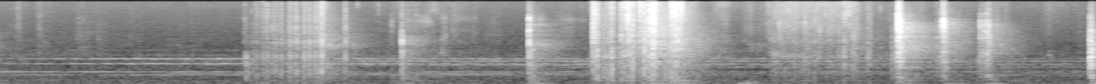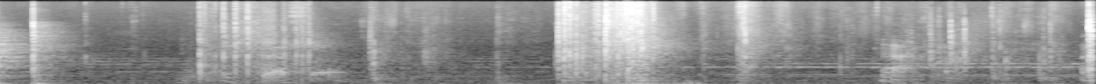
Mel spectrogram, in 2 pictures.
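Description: Goddess Guidance Oracle cards being shuffled and pulled for a Gemini reading, with several bursts of crisp riffling and slapping through the stretch and quiet handling between, close and fairly soft.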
